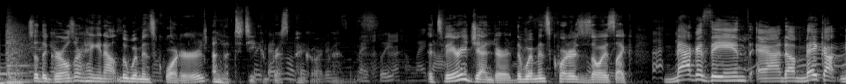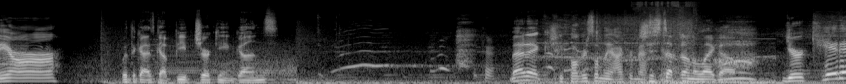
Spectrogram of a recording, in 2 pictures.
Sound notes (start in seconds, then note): 0.0 synth bop; 13.6 sobbing; 15.9 Trixie gasps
